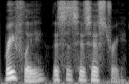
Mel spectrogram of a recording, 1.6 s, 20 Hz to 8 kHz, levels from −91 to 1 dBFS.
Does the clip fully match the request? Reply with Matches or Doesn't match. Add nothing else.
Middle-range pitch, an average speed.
Doesn't match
